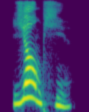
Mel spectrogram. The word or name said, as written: 样品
